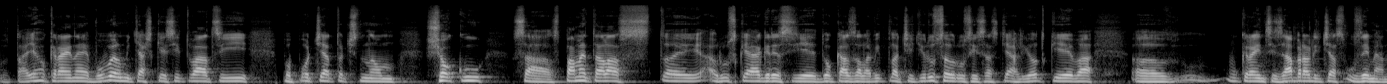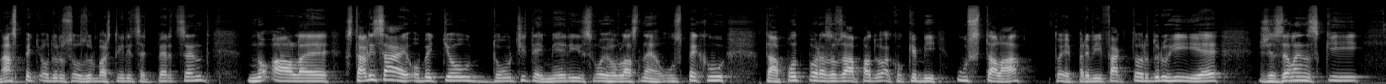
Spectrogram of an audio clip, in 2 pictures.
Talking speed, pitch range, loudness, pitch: 130 wpm, 140-165 Hz, -22 LUFS, 150 Hz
